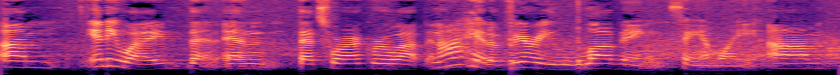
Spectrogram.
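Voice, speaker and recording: An American-accented woman at a medium pitch, with lively intonation, a fairly slow pace and noticeable background noise. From West Virginia. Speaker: AA speaker. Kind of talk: recovery testimony talk. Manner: halting, many fillers and restarts.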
